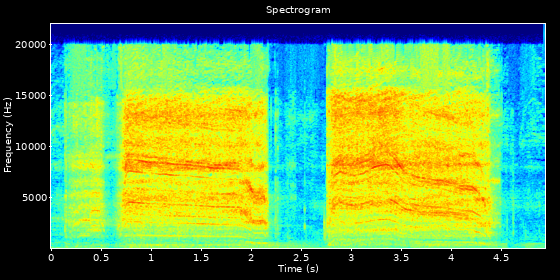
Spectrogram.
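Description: A power drill drives screws into a second-floor ensuite floor. There are two loud, close bursts of whining motor, each rising and falling in pitch, separated by a brief pause.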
